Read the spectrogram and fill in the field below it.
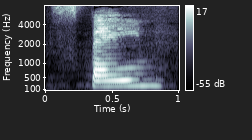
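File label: "spain", British English; gcompris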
